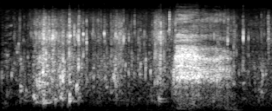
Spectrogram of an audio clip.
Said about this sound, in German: Sie gehen rauf, ich gehe runter und das Wasser. Das ist alles. Achtung, ich springe.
